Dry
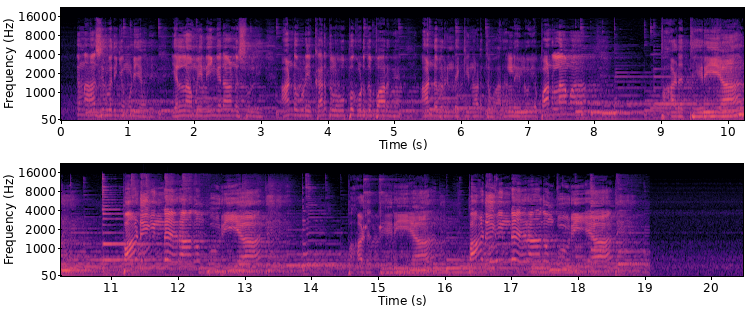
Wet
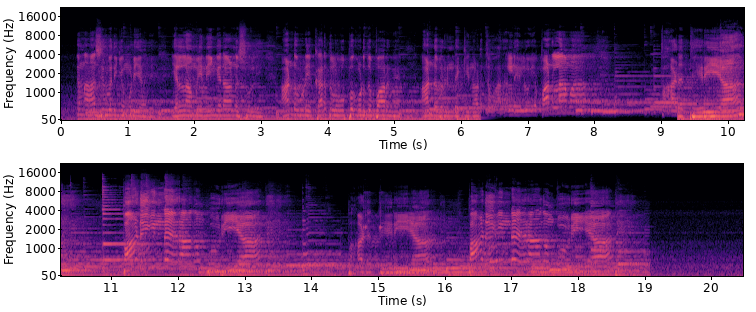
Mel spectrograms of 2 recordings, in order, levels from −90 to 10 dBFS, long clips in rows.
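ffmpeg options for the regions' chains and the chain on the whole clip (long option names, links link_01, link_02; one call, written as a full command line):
ffmpeg -i in.wav -filter_complex "[0:a]asettb=1/sr,asplit=3[link_01][link_02][link_03];[link_01]atrim=end=6.294[link_04];[link_02]atrim=start=6.29:end=9.25,asetpts=PTS-STARTPTS,afade=type=in:duration=0.004:curve=qsin,afade=type=out:start_time=2.956:duration=0.004:curve=qsin,highpass=frequency=300:width=0.5412,highpass=frequency=300:width=1.3066,equalizer=frequency=5900:width_type=o:width=1.8:gain=3.5,afreqshift=49[link_05];[link_03]atrim=start=9.246[link_06];[link_04][link_05]acrossfade=duration=0.004:curve1=hsin:curve2=qsin[link_07];[link_07][link_06]acrossfade=duration=0.004:curve1=qsin:curve2=hsin,asettb=1/sr,asplit=3[link_08][link_09][link_10];[link_08]atrim=end=9.884[link_11];[link_09]atrim=start=9.88:end=12.03,asetpts=PTS-STARTPTS,afade=type=in:duration=0.004:curve=qsin,afade=type=out:start_time=2.146:duration=0.004:curve=qsin,bass=frequency=250:gain=-6,treble=frequency=4000:gain=12,volume=7.5dB,asoftclip=hard,volume=-7.5dB[link_12];[link_10]atrim=start=12.026[link_13];[link_11][link_12]acrossfade=duration=0.004:curve1=hsin:curve2=qsin[link_14];[link_14][link_13]acrossfade=duration=0.004:curve1=qsin:curve2=hsin,asettb=1/sr,asplit=3[link_15][link_16][link_17];[link_15]atrim=end=14.444[link_18];[link_16]atrim=start=14.44:end=16.06,asetpts=PTS-STARTPTS,afade=type=in:duration=0.004:curve=qsin,afade=type=out:start_time=1.616:duration=0.004:curve=qsin,equalizer=frequency=880:width=4.6:gain=-8.5,adynamicsmooth=sensitivity=3.5:basefreq=6400,highpass=57[link_19];[link_17]atrim=start=16.056[link_20];[link_18][link_19]acrossfade=duration=0.004:curve1=hsin:curve2=qsin[link_21];[link_21][link_20]acrossfade=duration=0.004:curve1=qsin:curve2=hsin,lowpass=frequency=3900:poles=1,aemphasis=mode=reproduction:type=bsi,bandreject=frequency=95.88:width_type=h:width=4,bandreject=frequency=191.76:width_type=h:width=4,bandreject=frequency=287.64:width_type=h:width=4,bandreject=frequency=383.52:width_type=h:width=4,bandreject=frequency=479.4:width_type=h:width=4,bandreject=frequency=575.28:width_type=h:width=4,bandreject=frequency=671.16:width_type=h:width=4,bandreject=frequency=767.04:width_type=h:width=4,bandreject=frequency=862.92:width_type=h:width=4,bandreject=frequency=958.8:width_type=h:width=4,bandreject=frequency=1054.68:width_type=h:width=4,bandreject=frequency=1150.56:width_type=h:width=4,bandreject=frequency=1246.44:width_type=h:width=4,bandreject=frequency=1342.32:width_type=h:width=4,bandreject=frequency=1438.2:width_type=h:width=4,bandreject=frequency=1534.08:width_type=h:width=4,bandreject=frequency=1629.96:width_type=h:width=4,bandreject=frequency=1725.84:width_type=h:width=4,bandreject=frequency=1821.72:width_type=h:width=4,bandreject=frequency=1917.6:width_type=h:width=4,bandreject=frequency=2013.48:width_type=h:width=4,bandreject=frequency=2109.36:width_type=h:width=4,bandreject=frequency=2205.24:width_type=h:width=4,bandreject=frequency=2301.12:width_type=h:width=4,bandreject=frequency=2397:width_type=h:width=4,bandreject=frequency=2492.88:width_type=h:width=4,bandreject=frequency=2588.76:width_type=h:width=4,bandreject=frequency=2684.64:width_type=h:width=4,bandreject=frequency=2780.52:width_type=h:width=4,bandreject=frequency=2876.4:width_type=h:width=4,bandreject=frequency=2972.28:width_type=h:width=4" out.wav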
